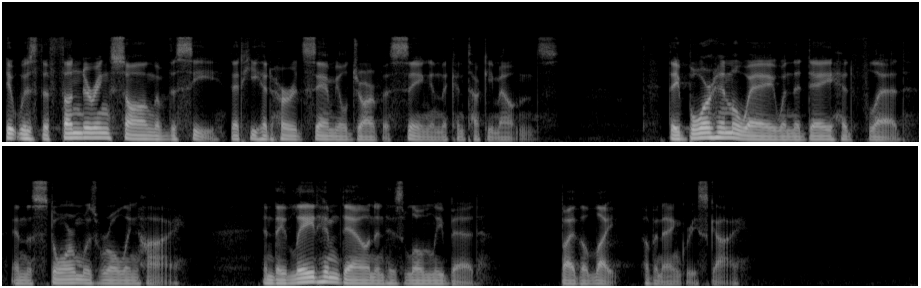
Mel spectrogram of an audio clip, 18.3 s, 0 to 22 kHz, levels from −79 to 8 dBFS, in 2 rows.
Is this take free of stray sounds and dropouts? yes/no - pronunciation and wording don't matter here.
yes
